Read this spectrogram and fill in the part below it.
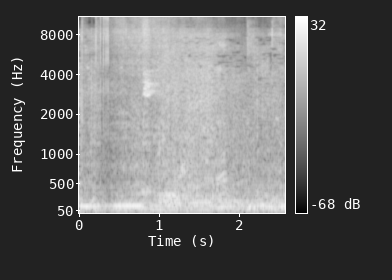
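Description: A worn Marvel 125 motorcycle engine, often short of oil changes, starts and runs loud and close with a rough, grinding mechanical clatter that holds steady throughout.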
